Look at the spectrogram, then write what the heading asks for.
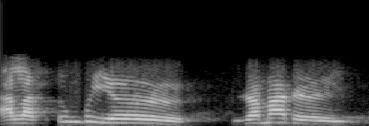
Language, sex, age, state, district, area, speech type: Bodo, female, 60+, Assam, Chirang, rural, conversation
